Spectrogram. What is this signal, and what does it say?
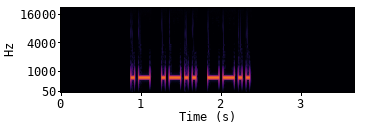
Morse code, heard as a keyed tone, about 25 wpm, 700 Hz. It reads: ALZ
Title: USA Call Sign Postfixes - 3 Letters 25wpm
